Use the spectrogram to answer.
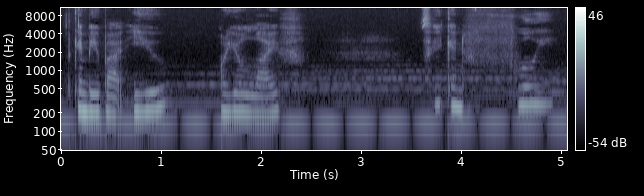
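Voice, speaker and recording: A woman guiding a sleep meditation in a soft, breathy whisper, with gentle, hushed, soothing delivery and lingering pauses. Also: medium pitch. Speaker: meditation guide. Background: immersive ambient meditation music.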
